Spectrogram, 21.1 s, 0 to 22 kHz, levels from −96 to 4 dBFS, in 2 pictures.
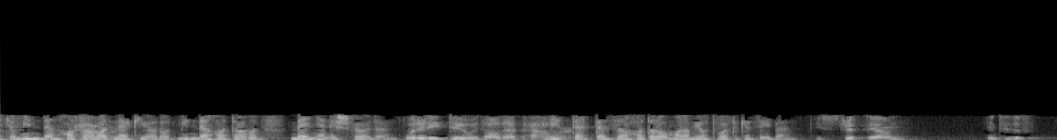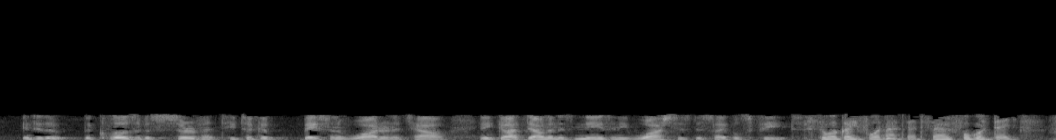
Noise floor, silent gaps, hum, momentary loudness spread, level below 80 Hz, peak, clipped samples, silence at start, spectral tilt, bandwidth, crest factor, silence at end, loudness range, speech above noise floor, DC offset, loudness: -67 dBFS; none; none; 13 LU; -86 dBFS; -12 dBFS; under 0.1%; 0 s; -9.5 dB/octave; 4.3 kHz; 18 dB; 0 s; 7 LU; 37 dB; under 0.1%; -31 LUFS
